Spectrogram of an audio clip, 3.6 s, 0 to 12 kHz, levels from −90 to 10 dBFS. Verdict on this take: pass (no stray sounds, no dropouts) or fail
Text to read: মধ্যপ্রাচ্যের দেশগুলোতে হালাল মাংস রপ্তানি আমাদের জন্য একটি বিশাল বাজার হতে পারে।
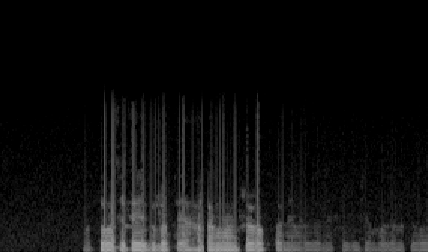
fail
